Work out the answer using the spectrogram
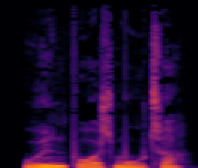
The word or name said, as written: udenbordsmotor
